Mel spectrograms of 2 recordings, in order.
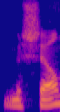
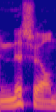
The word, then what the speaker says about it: Nichelle: minority affair all right michelle nick or sorry nichelle nix just click in the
